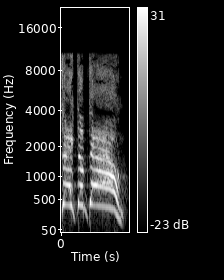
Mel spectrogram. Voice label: order attack infantry, US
